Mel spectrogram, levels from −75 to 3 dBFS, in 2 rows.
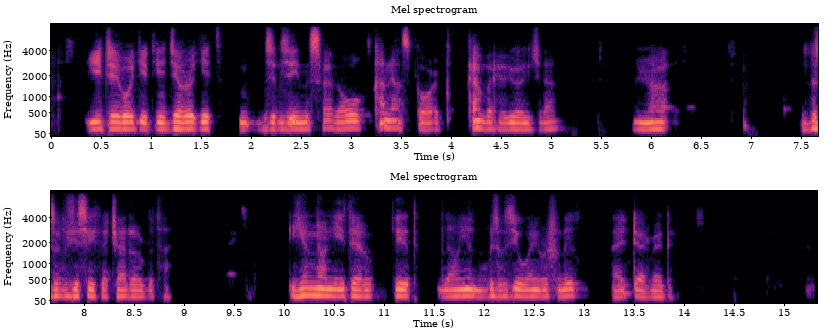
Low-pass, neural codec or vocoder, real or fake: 7.2 kHz; codec, 16 kHz, 0.5 kbps, FunCodec, trained on Chinese and English, 25 frames a second; fake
